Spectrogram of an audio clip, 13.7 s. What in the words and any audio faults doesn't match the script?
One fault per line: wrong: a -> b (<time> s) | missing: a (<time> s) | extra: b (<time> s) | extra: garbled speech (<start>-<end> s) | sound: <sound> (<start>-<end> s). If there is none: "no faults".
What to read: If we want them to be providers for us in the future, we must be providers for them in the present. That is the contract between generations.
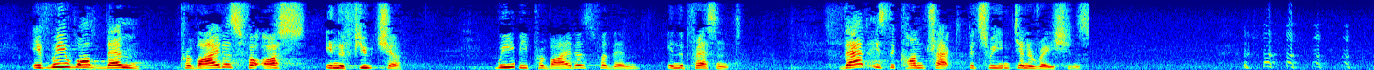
missing: to be (1.4 s)
missing: must (5.2 s)
sound: laugh (12.2-13.6 s)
